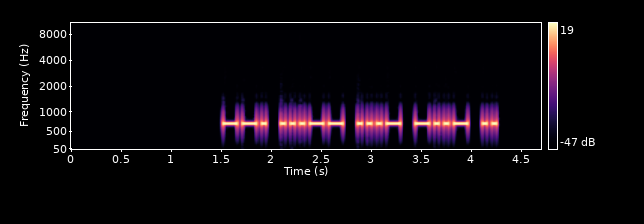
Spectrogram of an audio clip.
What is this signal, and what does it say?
Morse code, heard as a keyed tone, about 25 wpm, 700 Hz. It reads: G3VXI
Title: DXCC-100 Call Signs - 5 Characters - Repeated 2x - 25wpm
